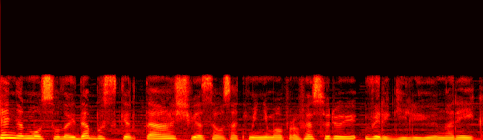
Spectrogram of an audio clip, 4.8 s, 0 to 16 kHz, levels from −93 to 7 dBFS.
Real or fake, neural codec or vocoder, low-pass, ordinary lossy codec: real; none; 7.2 kHz; AAC, 96 kbps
